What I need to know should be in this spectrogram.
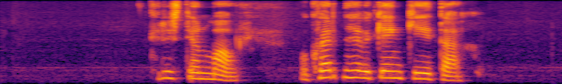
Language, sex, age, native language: Icelandic, female, 60-69, Icelandic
